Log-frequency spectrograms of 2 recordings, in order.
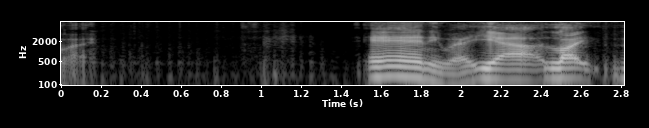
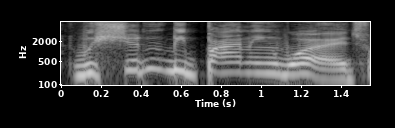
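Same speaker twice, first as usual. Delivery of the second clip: normal talking voice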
